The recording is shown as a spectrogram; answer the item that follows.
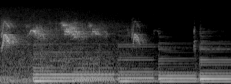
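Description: Background music: an acoustic guitar picking single notes that change every few tenths of a second, with birds chirping over the first second or so.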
